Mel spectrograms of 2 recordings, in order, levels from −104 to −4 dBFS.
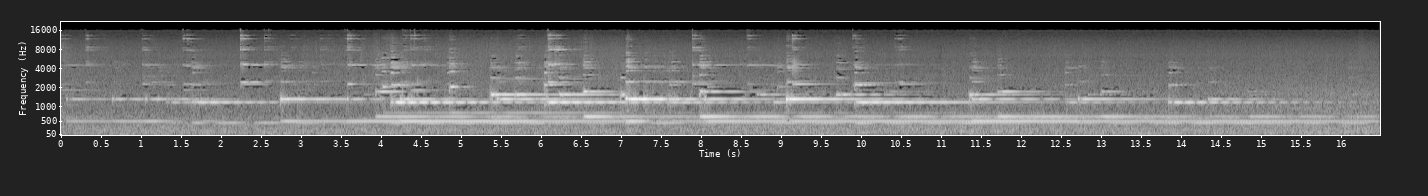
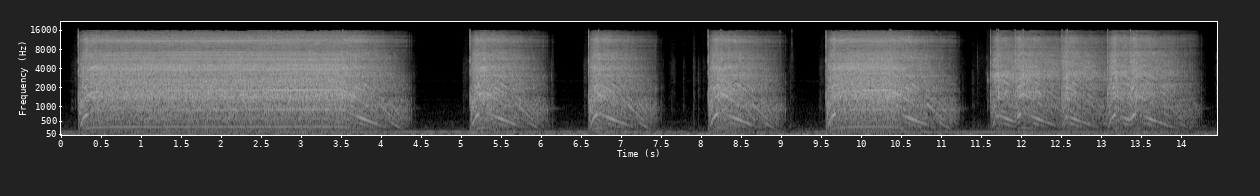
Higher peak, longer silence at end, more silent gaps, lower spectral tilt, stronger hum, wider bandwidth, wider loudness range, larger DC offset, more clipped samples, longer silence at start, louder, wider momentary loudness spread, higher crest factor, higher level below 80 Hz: first, -2 dBFS vs -14 dBFS; second, 0 s vs 0.25 s; neither; first, -2.5 dB/octave vs 2.5 dB/octave; neither; about the same, 16.5 kHz vs 16 kHz; about the same, 9 LU vs 8 LU; neither; neither; second, 0 s vs 0.2 s; first, -19 LUFS vs -30 LUFS; about the same, 14 LU vs 15 LU; about the same, 18 dB vs 20 dB; first, -48 dBFS vs -68 dBFS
